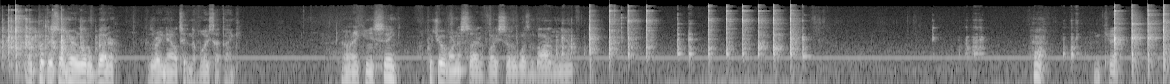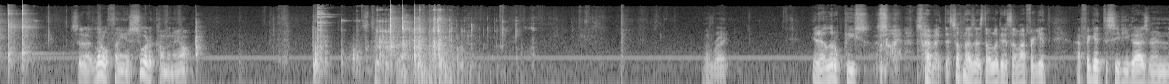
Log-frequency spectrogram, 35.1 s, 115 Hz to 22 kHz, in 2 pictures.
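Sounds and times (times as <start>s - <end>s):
faint high hum: 0.0s - 35.0s
hammer striking steel punch: 8.8s - 12.2s, 16.7s - 18.8s.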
